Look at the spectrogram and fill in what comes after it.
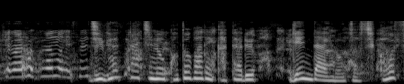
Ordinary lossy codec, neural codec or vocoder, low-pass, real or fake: none; codec, 16 kHz, 4 kbps, FunCodec, trained on Chinese and English, 50 frames a second; none; fake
